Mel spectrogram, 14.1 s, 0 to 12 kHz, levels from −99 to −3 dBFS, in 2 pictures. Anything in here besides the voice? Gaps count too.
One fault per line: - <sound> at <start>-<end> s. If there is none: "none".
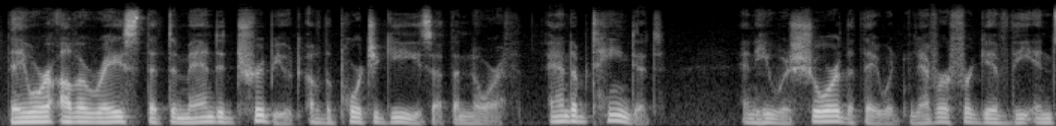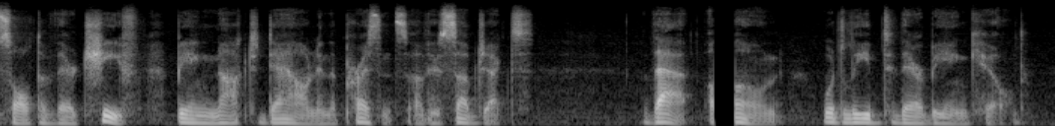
- dropout at 11.8-11.9 s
